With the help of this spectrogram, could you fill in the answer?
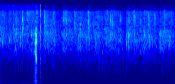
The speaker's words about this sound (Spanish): ¡Ay! Aplausos, aplausos.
